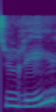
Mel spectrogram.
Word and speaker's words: Syli: It's pronounced Suli. It's a Finnish word, and it means a measure of depth or an embrace.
